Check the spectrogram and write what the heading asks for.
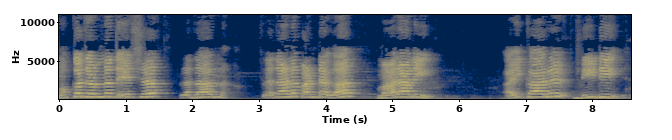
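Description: A boy's voice reading a newspaper aloud in Telugu, in short phrases separated by brief pauses.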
